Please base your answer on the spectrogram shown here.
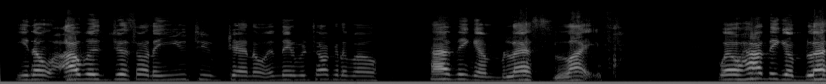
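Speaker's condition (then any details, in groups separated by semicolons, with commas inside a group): Spastic cerebral palsy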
